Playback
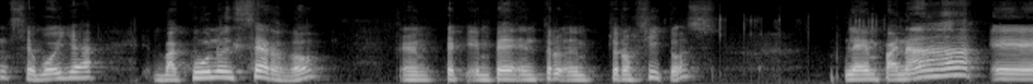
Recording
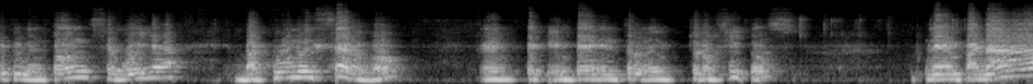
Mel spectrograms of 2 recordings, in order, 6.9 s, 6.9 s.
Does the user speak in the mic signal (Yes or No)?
No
